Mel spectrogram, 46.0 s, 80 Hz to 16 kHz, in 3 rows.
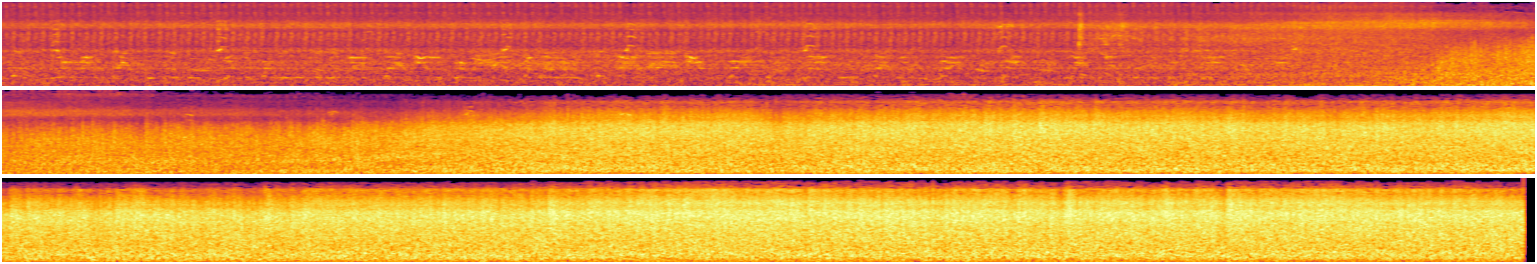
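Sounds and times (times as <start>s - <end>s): road noise: 0.0s - 17.9s
rushing wind: 9.1s - 45.9s.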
